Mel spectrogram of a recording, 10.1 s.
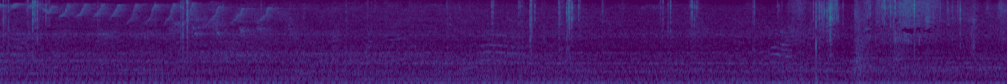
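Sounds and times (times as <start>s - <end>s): bird chirping falling notes: 0.0s - 4.0s
steady low hum: 0.0s - 10.0s.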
